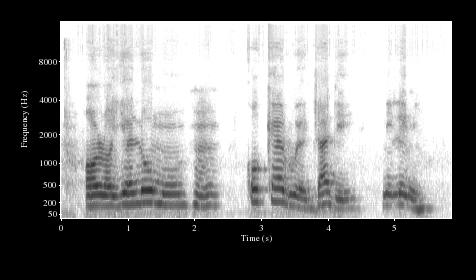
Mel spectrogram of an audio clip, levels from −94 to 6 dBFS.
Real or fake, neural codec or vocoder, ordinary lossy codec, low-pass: fake; vocoder, 44.1 kHz, 128 mel bands, Pupu-Vocoder; Opus, 24 kbps; 14.4 kHz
